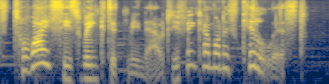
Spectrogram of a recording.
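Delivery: conspiratorial whispered aside. In character, whispering an aside to a fellow character about a winking guard. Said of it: "I whispered it to L'Oreal".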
